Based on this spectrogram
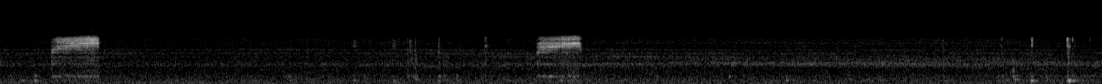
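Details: Owlets at a rodent delivery, 23 March 2015: two short, noisy hissing screeches about five seconds apart, separated by soft scratching and tapping sounds.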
